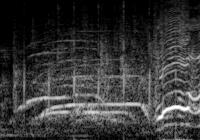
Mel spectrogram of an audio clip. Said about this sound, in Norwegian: gi likevel en varm og ikke altfor bråkete applaus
